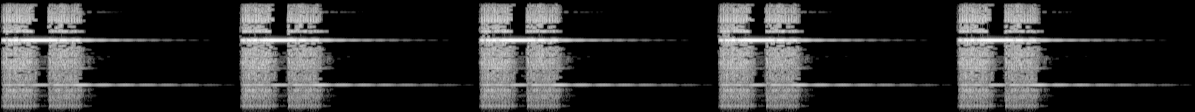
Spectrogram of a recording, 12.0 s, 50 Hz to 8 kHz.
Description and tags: Edited in Audacity to be fully loopable. The different versions of this sound are of varying lengths.
706, 80341, bell, bt, hyderpotter, phone, ring, ringing, ringtone, telephone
